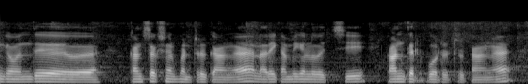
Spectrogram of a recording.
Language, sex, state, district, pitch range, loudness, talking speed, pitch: Tamil, male, Tamil Nadu, Namakkal, 115-125 Hz, -22 LUFS, 100 wpm, 120 Hz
